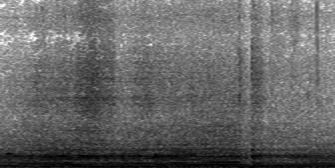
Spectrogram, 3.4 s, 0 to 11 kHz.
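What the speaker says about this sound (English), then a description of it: "We'll give it a little bit of a rev, and let's go." A 2021 Chevrolet Camaro LT1 on new Indy 500 tires in competitive mode, its V8 loud and close, droning steadily and then rising in pitch as the car accelerates hard, with a brief shift-like break late in the run.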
